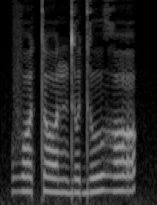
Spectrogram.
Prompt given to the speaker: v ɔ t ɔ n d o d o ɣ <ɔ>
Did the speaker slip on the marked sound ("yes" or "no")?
no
